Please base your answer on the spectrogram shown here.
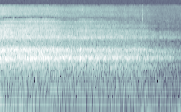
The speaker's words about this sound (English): So take a deep inhale in. Exhale it out.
